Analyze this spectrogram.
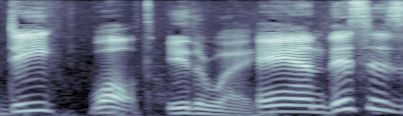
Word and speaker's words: DeWalt: job site table saw is it do you want or dewalt though d walt d e c capital w i don't know that's how you say it d walt either way and this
